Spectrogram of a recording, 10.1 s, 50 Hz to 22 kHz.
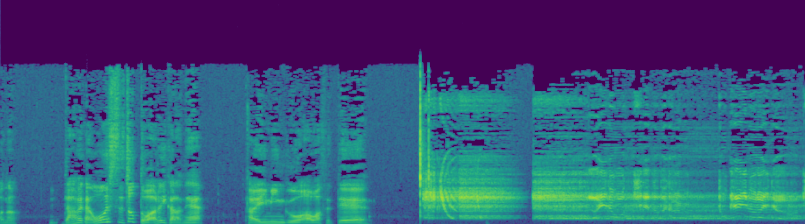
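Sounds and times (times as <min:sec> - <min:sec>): recorded voice over music: 0:07.2 - 0:10.0.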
